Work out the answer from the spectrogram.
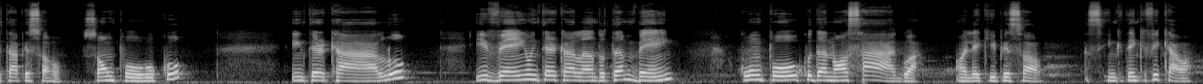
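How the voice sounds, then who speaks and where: A Brazilian woman speaks in a hoarse, fairly low voice. She presents a home recipe step by step, in a chatty, instructional way, like a casual tutorial for online viewers.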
